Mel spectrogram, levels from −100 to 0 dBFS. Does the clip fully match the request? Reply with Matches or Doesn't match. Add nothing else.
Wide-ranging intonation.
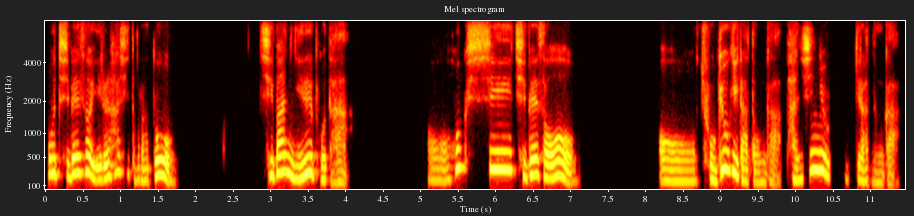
Matches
